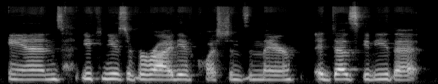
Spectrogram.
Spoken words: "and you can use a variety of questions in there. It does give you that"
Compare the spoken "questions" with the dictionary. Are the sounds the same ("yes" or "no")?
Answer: yes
